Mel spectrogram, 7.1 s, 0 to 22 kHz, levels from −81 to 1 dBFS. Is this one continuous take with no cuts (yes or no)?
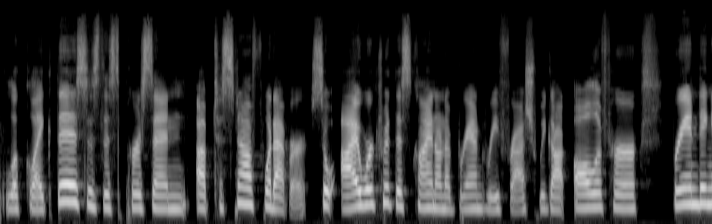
yes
